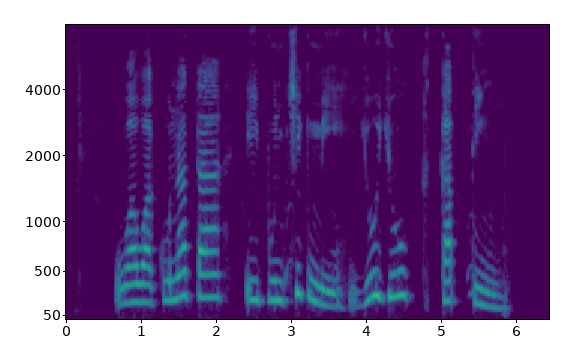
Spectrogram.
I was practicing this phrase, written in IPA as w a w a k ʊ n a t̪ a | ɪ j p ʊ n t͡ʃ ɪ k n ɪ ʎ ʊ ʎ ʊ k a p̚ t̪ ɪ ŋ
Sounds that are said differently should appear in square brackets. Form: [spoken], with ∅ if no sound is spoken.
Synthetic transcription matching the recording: w a w a k ʊ n a t̪ a | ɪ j p ʊ n t͡ʃ ɪ k [m] ɪ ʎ ʊ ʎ ʊ k a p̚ t̪ ɪ ŋ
